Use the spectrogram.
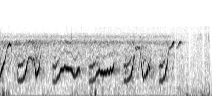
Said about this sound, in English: Here you can see a baby guinea pig calling for its mum.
